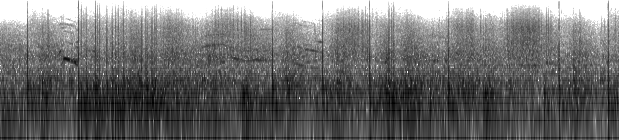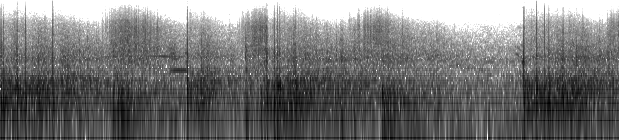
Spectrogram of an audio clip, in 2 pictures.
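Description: Fireworks display going off without pause: sharp cracks and bangs over a continuous rumble, with bursts of crackling every second or so. It eases off briefly near the end, then another loud volley follows.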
